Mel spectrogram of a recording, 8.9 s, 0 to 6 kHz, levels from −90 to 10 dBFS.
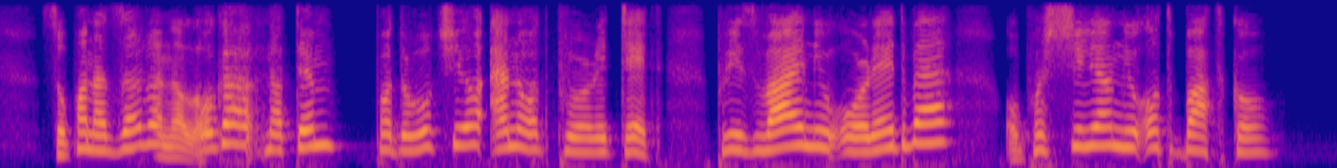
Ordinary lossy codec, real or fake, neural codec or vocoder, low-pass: none; fake; codec, 16 kHz in and 24 kHz out, 0.4 kbps, LongCat-Audio-Codec, two codebook decoder; 5.4 kHz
